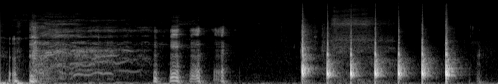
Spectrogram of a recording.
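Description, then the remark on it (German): After a burst of laughter, seven quick, evenly spaced knocks ring out from the basement in a steady sequence, fairly loud and sharp, each a short thud separated by brief gaps. “ich glaube, das habe ich zu laut gesagt, da höre ich es klopfen aus dem Keller.”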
